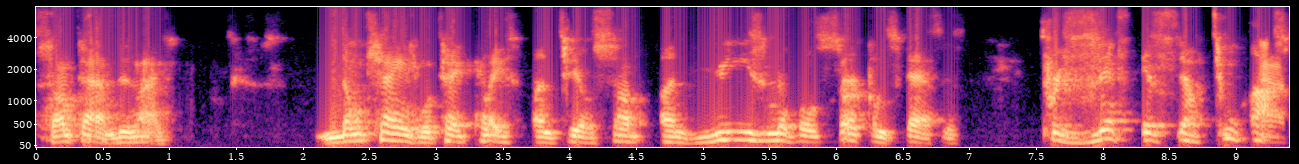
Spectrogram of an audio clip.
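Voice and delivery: slow, deliberate, drawn-out delivery with every word weighed. Announcing to Jeff he will say this slow, speaking slowly. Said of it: "I'm gonna say this slow".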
